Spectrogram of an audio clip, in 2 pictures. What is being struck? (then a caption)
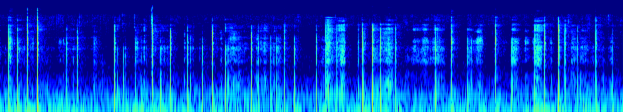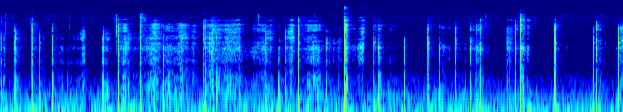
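Cork surface. Gloved hands tap, rub and scratch a cork surface. Quick, dry, close taps land in dense runs over a steady low, scratchy rubbing. Each tap dies almost instantly, and the overall sound stays soft and muffled.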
